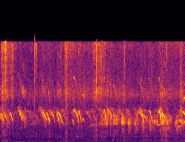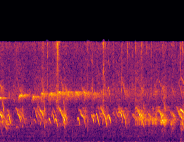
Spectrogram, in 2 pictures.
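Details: Newly hatched chicken chicks cheep steadily in a thick high chorus in the nest while their mother hen feeds them, with rustling and scuffling noise underneath.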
